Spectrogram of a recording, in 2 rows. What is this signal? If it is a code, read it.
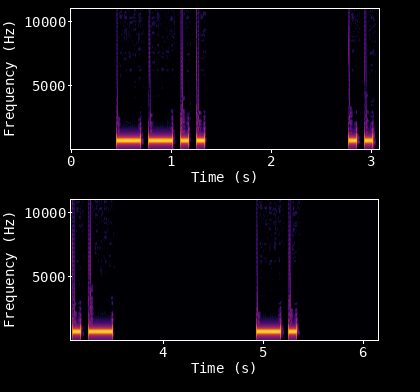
Morse code, heard as a keyed tone, about 15 wpm, spaced as for 5 wpm, 700 Hz. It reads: ZVN
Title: USA Call Signs - 6 Characters - 6x Character Spacing - 15wpm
